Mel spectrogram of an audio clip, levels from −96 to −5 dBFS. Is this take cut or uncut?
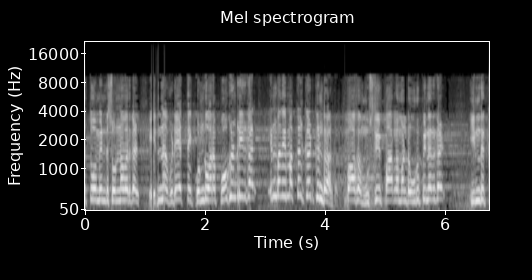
cut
